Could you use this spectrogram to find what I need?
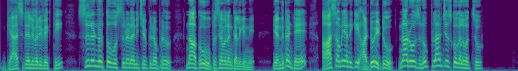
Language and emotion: Telugu, happy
